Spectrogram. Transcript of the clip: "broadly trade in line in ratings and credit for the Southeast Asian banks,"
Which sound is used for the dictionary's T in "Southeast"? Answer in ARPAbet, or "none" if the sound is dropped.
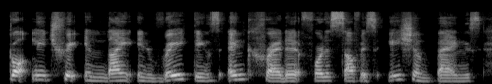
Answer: none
